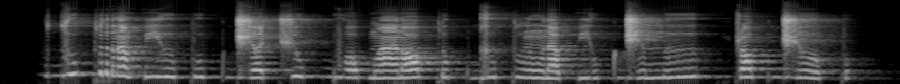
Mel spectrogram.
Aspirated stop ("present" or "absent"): absent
